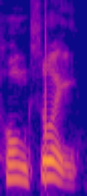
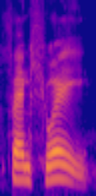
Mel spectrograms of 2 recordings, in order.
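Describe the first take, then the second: First: It begins with h and sounds like 'hong sui'. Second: It begins with f and sounds like 'fung shway'. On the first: "in Hokkien, it's" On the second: "in Mandarin, it's"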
